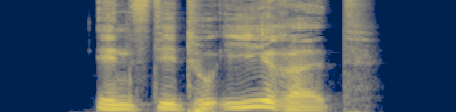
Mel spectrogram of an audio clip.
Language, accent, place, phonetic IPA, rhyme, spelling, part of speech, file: German, Germany, Berlin, [ɪnstituˈiːʁət], -iːʁət, instituieret, verb, De-instituieret.ogg
- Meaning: second-person plural subjunctive I of instituieren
